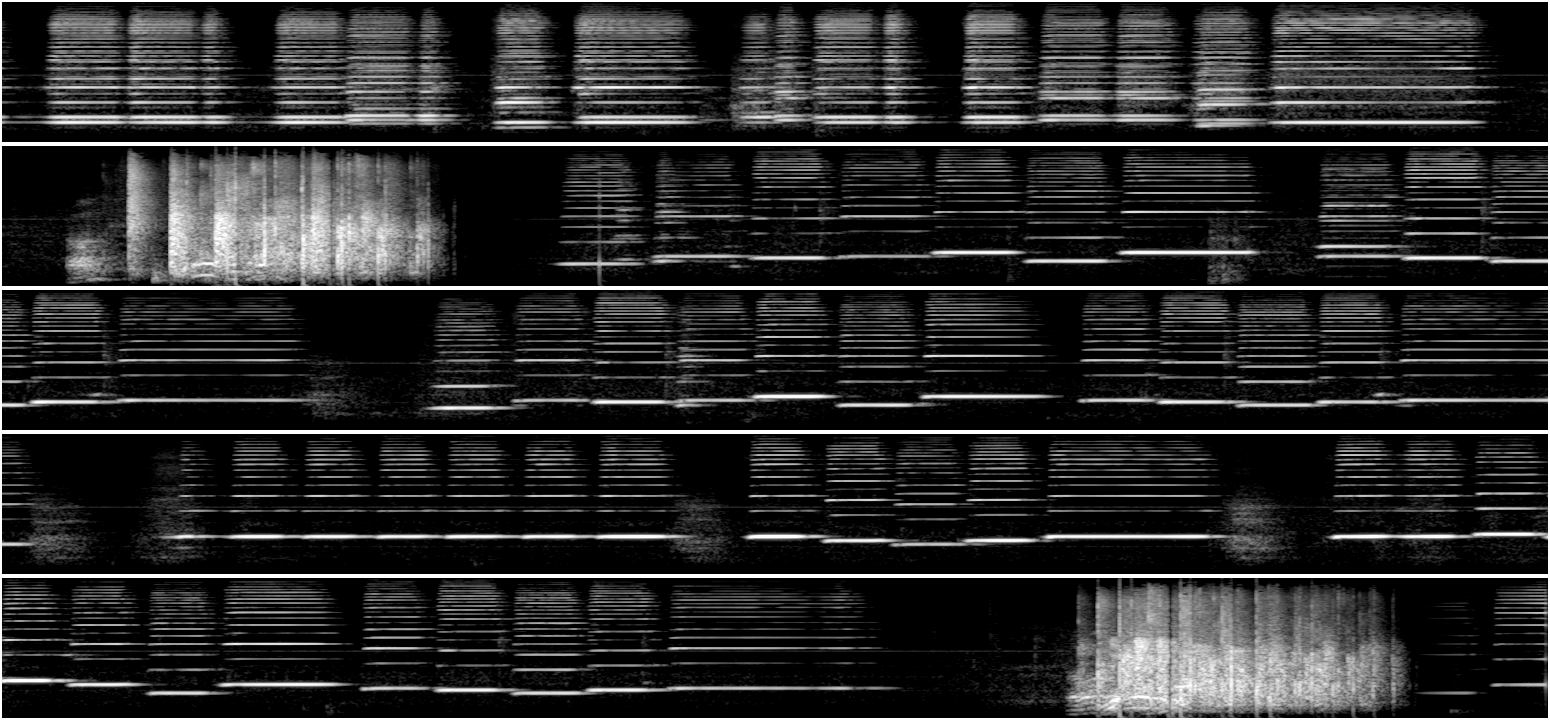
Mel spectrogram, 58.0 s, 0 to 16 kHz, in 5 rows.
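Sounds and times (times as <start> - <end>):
harmonica melody: 0.0 - 11.5, 15.7 - 57.9.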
